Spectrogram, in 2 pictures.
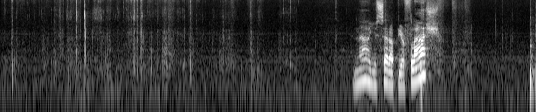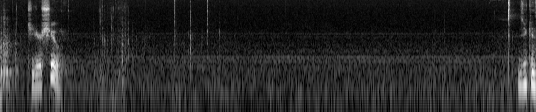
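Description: Fabric rustles and a metal bracket clicks as a man handles a light attachment.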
